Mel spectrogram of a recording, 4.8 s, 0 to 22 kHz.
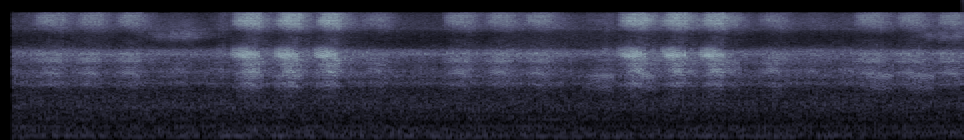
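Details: Katydids in Marlborough, Connecticut, on 8 August 2011 rasp out short bursts of two or three harsh, high pulses over a steady insect hum.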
